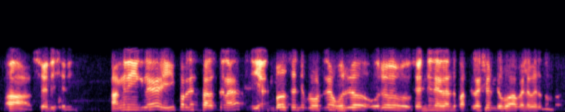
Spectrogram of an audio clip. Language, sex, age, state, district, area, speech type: Malayalam, male, 60+, Kerala, Kottayam, rural, conversation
